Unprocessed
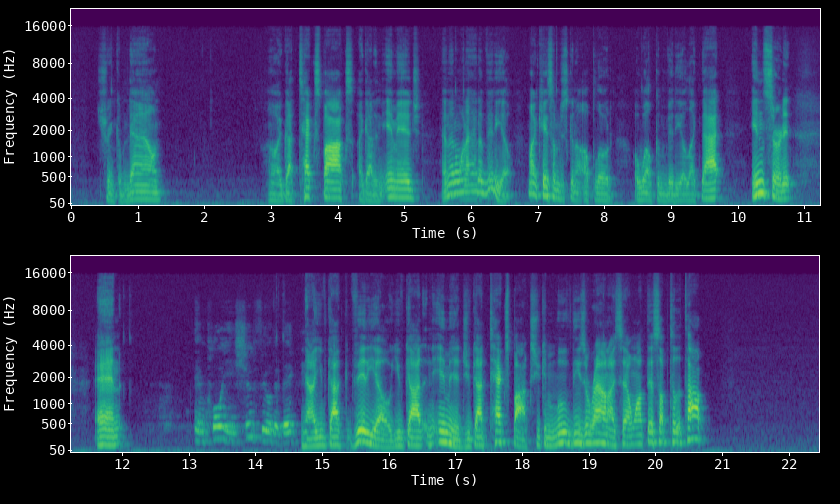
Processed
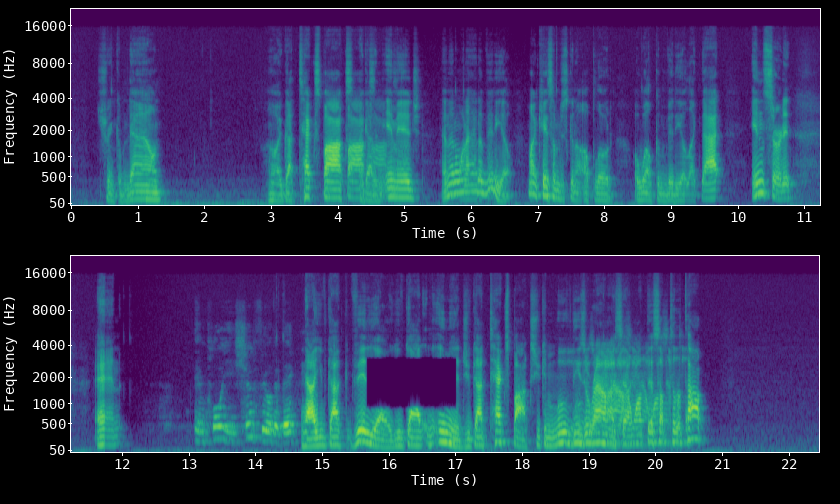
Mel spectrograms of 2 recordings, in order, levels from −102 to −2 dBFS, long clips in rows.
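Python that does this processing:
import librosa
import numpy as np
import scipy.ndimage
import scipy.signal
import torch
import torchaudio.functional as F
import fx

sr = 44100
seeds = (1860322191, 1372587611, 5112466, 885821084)

y = fx.low_shelf(x, sr, hz=250.0, db=6.5, at=(1.12, 3.04))
y = fx.echo_throw(y, sr, start_s=3.77, length_s=0.44, ms=350, feedback_pct=25, wet_db=-7.5)
y = fx.high_shelf(y, sr, hz=fx.line((4.89, 9500.0), (7.01, 6100.0)), db=-9.0, at=(4.89, 7.01), fade=0.02)
y = fx.low_shelf(y, sr, hz=220.0, db=-12.0, at=(9.2, 10.75))
y = fx.peak_eq(y, sr, hz=840.0, db=14.0, octaves=1.4, at=(13.78, 14.94))
y = fx.brickwall_bandstop(y, sr, low_hz=820.0, high_hz=3200.0, at=(15.66, 17.02))
y = fx.echo_stepped(y, sr, ms=131, hz=3100.0, octaves=-1.4, feedback_pct=70, wet_db=-2, at=(18.55, 20.54), fade=0.02)
y = fx.edit(y, sr, fx.fade_in_from(start_s=11.74, length_s=1.44, floor_db=-14.5), tone=tone)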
